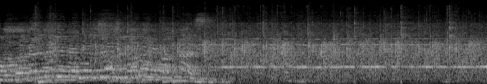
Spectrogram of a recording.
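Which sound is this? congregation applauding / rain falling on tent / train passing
congregation applauding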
